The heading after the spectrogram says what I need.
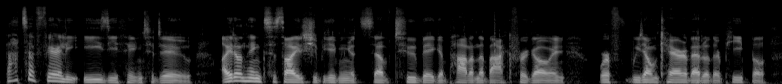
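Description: A man giving his opinions in a measured, conversational way as a panel guest. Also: low voice, a bit bright, a little hiss or hum.

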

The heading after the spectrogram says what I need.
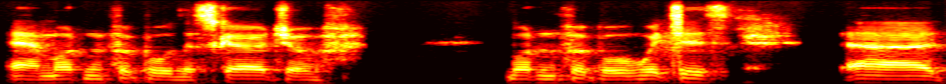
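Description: A man's voice: low voice, level tone, unhurried, lo-fi sound. A man in his late thirties from England with a southern English accent, a book author talking over a remote line, rambling with frequent restarts and self-corrections. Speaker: author and guest. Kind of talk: remote interview chat.

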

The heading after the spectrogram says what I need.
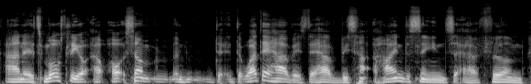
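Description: A man's voice: mid-range voice, normal speed, warm tone, no room sound. A man talking as a film critic guest on a radio show, explaining at length with many fillers. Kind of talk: radio interview. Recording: dry studio sound.

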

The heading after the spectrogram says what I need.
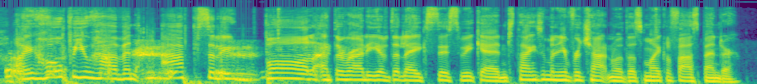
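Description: A woman's voice: on the low side, fast talker. A woman with an Irish accent hosting a casual radio interview in an informal, jokey, enthusiastic way. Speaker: radio host.

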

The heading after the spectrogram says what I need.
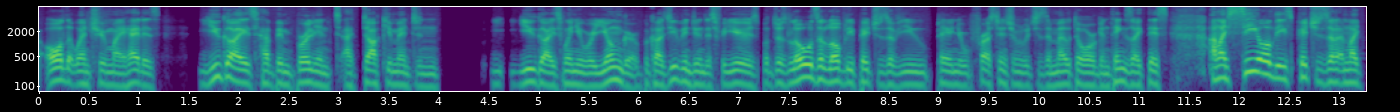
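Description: A man's voice: lowish voice, a little fast, no echo, studio quality. A man with an Irish accent hosting a conversational radio interview in a chatty, complimentary way. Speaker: radio host.

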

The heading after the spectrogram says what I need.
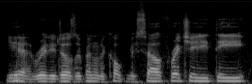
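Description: Higher-voiced male podcast host. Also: fairly even intonation, fast. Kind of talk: casual sports podcast presenting. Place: radio studio. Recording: studio with faint background noise.

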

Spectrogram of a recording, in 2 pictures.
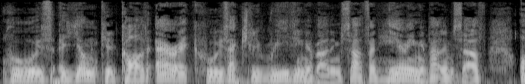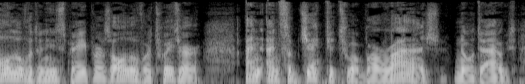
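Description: A man's voice: mid-range voice, a little mellow, no echo, studio quality. A man from England, a panel guest who talks thoughtfully and hedges as he goes. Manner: thoughtful, hedging restarts. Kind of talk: casual panel discussion.

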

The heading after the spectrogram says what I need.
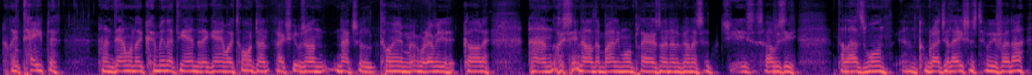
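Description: A man's voice: fairly high pitch, steady tone, a little fast, few pauses, dark tone, dry recording. An Irish-accented man talking casually as a guest on a sports panel. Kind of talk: casual chat.

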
